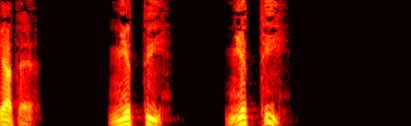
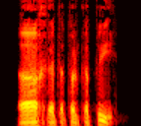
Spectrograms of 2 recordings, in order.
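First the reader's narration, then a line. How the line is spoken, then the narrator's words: Dry. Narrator (Russian): сказал сухо Иван Федорович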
